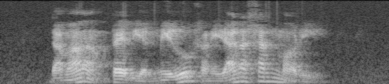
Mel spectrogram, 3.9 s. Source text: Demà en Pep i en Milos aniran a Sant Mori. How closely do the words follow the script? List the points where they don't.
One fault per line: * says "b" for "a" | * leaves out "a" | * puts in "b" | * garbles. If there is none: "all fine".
all fine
